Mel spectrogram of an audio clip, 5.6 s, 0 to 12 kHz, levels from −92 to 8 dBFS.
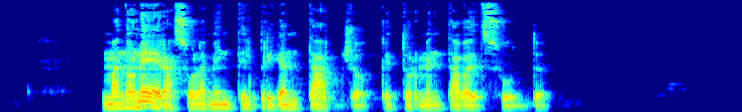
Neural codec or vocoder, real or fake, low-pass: none; real; 10.8 kHz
